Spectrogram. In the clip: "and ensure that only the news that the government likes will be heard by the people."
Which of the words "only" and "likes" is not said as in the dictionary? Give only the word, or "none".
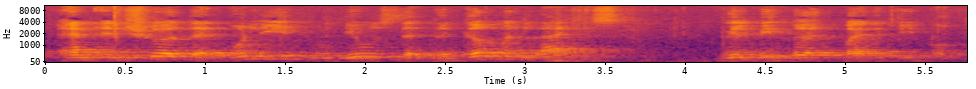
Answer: likes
